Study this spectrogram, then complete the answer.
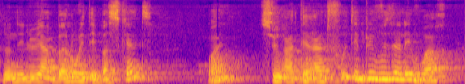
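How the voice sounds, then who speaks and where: A man's voice: fairly high pitch, moderate pace. Man preaching casually in an echoey room. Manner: lively, street-casual, many rhetorical questions. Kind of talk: colloquial sermon to an audience.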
